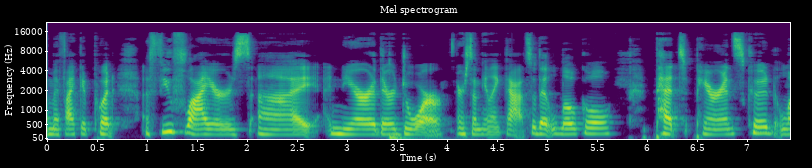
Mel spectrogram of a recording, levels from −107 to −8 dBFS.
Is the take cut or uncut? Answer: uncut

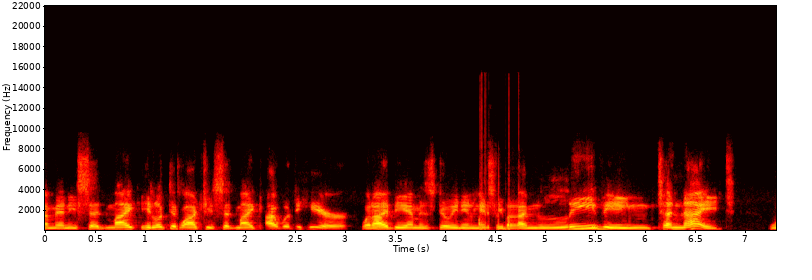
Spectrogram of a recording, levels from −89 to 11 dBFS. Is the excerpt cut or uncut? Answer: cut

